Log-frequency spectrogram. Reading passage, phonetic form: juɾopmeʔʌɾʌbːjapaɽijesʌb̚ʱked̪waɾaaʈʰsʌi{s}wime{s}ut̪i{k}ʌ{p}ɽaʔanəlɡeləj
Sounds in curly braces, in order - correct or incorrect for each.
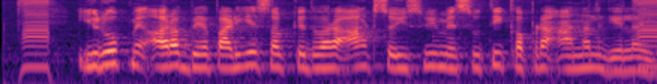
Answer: correct, correct, correct, correct

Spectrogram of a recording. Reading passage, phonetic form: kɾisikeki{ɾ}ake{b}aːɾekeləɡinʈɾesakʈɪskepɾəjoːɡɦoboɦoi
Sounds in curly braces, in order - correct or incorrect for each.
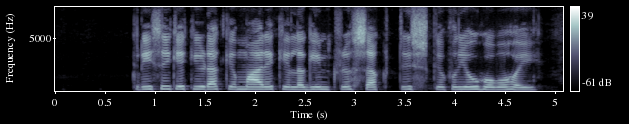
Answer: incorrect: ɽ, incorrect: m

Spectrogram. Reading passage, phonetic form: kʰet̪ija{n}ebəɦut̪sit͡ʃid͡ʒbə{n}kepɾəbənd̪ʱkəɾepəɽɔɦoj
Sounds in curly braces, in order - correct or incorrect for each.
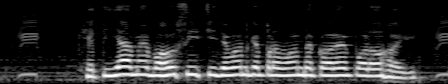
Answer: incorrect: m, correct

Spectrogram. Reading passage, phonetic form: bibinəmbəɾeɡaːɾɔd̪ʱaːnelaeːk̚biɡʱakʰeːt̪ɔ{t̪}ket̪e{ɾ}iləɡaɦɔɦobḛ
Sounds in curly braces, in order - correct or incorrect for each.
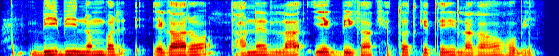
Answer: correct, correct

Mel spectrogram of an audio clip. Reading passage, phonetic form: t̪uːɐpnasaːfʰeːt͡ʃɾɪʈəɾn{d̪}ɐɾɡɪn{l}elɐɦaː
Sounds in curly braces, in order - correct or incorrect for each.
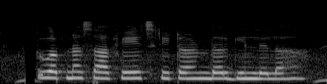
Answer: correct, correct

